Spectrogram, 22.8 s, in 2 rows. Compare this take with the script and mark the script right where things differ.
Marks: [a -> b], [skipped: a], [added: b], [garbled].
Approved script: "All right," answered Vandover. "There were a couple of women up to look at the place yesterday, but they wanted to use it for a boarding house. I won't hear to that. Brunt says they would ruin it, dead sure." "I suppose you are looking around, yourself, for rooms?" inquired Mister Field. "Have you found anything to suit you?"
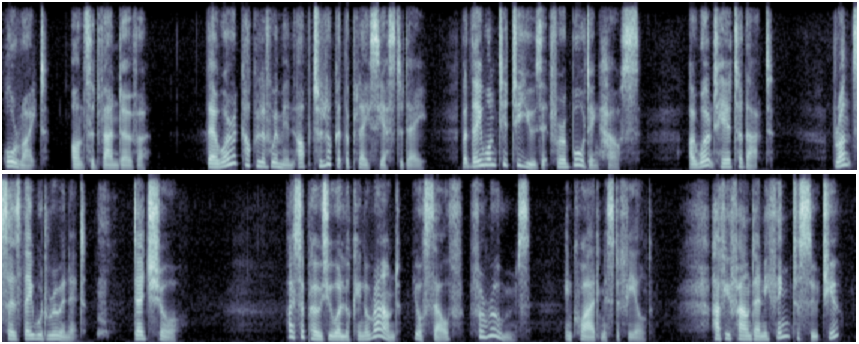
"All right," answered Vandover. "There were a couple of women up to look at the place yesterday, but they wanted to use it for a boarding house. I won't hear to that. Brunt says they would ruin it, dead sure." "I suppose you are looking around, yourself, for rooms?" inquired Mister Field. "Have you found anything to suit you?"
